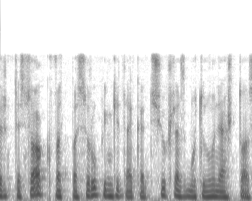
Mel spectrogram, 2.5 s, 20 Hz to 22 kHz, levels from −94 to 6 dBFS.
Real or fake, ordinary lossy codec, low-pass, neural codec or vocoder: fake; MP3, 64 kbps; 7.2 kHz; codec, 16 kHz, 8 kbps, FunCodec, trained on LibriTTS, 25 frames a second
